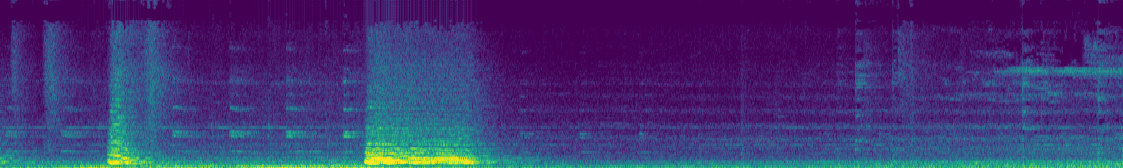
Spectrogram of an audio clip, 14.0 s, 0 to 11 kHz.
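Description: Amtrak F59PHI diesel locomotive's air horn sounding a short blast about a second and a half in and a longer blast about four and a half seconds in, over the low rumble of the passing locomotive. After that the steadier, quieter rolling of the bilevel passenger cars going by.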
